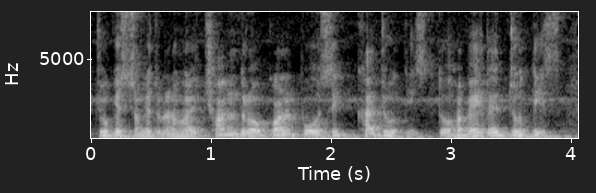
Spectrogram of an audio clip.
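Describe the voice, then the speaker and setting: A man teaching an exam-prep lesson, reading quiz questions and drawing out each answer option slowly and deliberately. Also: medium pitch, animated, a little mellow. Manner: slow, deliberate, drawn-out listing of options.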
